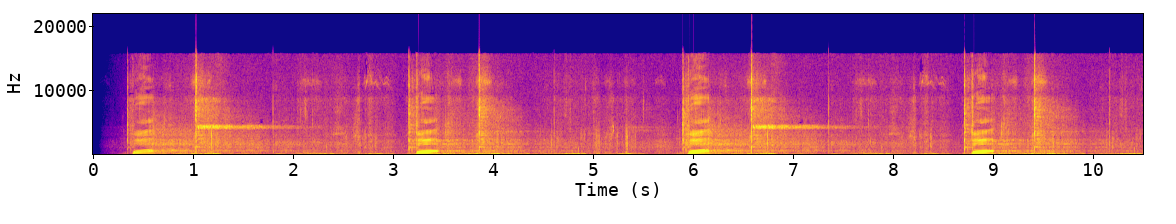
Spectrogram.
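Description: A man speaks calmly into a close microphone in a large echoing hall.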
